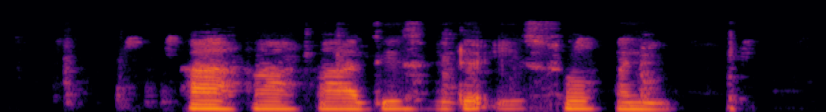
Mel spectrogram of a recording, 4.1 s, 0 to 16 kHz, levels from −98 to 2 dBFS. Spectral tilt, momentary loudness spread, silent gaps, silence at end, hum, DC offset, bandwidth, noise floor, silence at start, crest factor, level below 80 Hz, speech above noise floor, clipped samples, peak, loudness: -7.5 dB/octave; 23 LU; none; 0.45 s; none; under 0.1%; 7.8 kHz; -61 dBFS; 0.3 s; 22 dB; -66 dBFS; 31 dB; under 0.1%; -10 dBFS; -31 LUFS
